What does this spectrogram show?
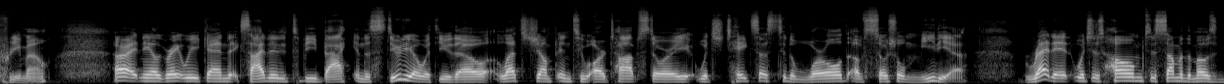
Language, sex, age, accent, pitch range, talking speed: English, male, 20-39, American, 135-165 Hz, 195 wpm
